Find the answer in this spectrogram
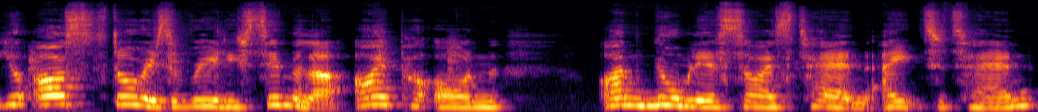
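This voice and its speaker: A woman with an Essex accent speaks at a moderate pace in a fairly high voice with lively intonation. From Essex, England. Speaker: podcast host, personal stylist. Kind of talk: podcast interview.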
